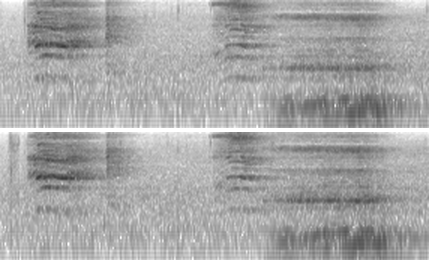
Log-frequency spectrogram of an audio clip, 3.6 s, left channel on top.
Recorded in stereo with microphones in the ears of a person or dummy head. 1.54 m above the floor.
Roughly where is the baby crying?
Left.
